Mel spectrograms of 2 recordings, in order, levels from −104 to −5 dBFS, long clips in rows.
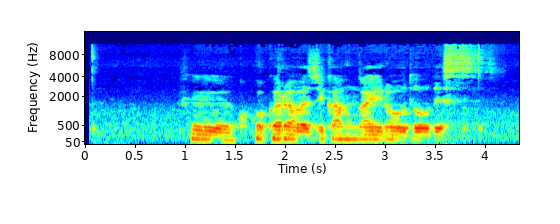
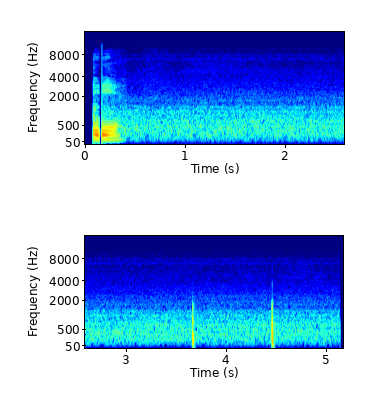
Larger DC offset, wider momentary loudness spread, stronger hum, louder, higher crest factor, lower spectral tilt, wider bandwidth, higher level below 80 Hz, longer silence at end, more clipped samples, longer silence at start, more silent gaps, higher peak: neither; about the same, 13 LU vs 15 LU; neither; first, -26 LUFS vs -47 LUFS; second, 16 dB vs 26 dB; second, -6 dB/octave vs -7.5 dB/octave; first, 11.5 kHz vs 9.6 kHz; first, -56 dBFS vs -72 dBFS; first, 0.4 s vs 0.05 s; neither; about the same, 0.05 s vs 0.05 s; neither; first, -10 dBFS vs -18 dBFS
